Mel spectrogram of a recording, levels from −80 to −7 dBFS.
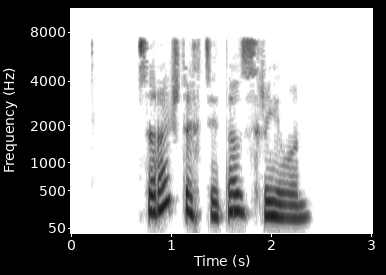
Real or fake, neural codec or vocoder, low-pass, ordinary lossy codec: fake; codec, 16 kHz, 2 kbps, FreqCodec, larger model; 7.2 kHz; MP3, 32 kbps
